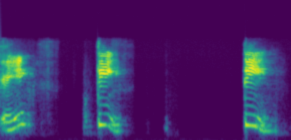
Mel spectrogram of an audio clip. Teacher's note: La ti, se produce tocando los alveolos detrás de los dientes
